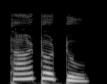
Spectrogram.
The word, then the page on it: ದಡ್ಡಿ: kannada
